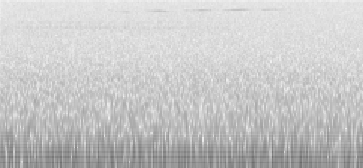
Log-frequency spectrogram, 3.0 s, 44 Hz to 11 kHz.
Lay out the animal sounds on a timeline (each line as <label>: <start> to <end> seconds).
Dark-eyed Junco (Junco hyemalis): 0.0 to 1.9 seconds
Golden-crowned Kinglet (Regulus satrapa): 0.8 to 2.4 seconds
